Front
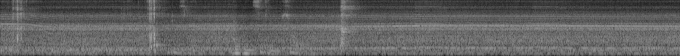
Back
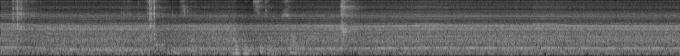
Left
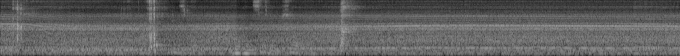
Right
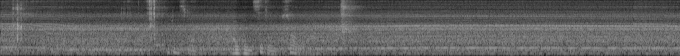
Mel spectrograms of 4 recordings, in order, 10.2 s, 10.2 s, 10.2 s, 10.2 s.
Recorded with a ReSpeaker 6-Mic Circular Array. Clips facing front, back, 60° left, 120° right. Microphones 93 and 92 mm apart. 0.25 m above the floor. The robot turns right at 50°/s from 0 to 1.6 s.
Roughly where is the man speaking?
Right.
